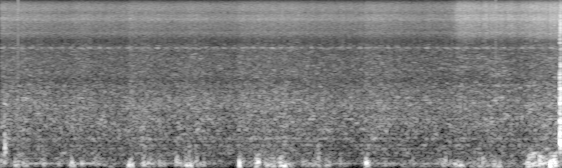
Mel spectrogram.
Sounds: Laughter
